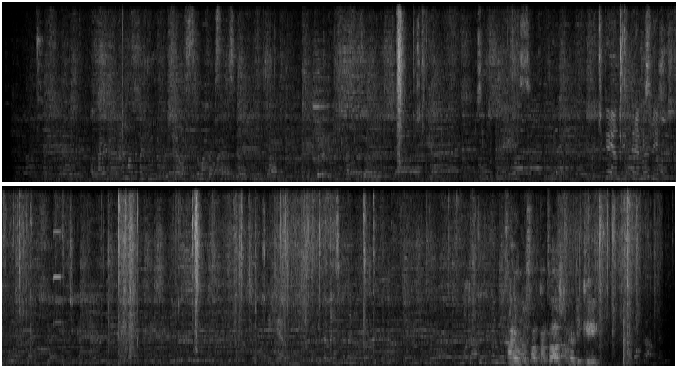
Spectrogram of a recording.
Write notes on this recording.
praha, shopping mall, h&m, closing hour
